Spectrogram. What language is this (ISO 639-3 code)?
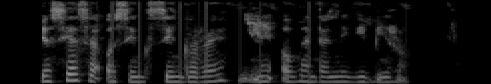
luo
